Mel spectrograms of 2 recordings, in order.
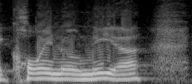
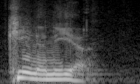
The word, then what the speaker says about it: koinonia: We say koinonia, and they say kinonia. It always just flows so much easier.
